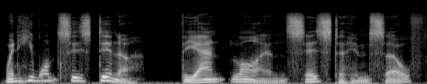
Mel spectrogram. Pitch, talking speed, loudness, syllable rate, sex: 110 Hz, 155 wpm, -18 LUFS, 3.4 syllables/s, male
